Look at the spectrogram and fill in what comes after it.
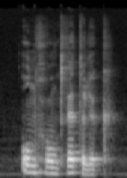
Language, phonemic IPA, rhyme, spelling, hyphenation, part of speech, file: Dutch, /ˌɔn.ɣrɔntˈʋɛ.tə.lək/, -ɛtələk, ongrondwettelijk, on‧grond‧wet‧te‧lijk, adjective, Nl-ongrondwettelijk.ogg
- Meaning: unconstitutional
